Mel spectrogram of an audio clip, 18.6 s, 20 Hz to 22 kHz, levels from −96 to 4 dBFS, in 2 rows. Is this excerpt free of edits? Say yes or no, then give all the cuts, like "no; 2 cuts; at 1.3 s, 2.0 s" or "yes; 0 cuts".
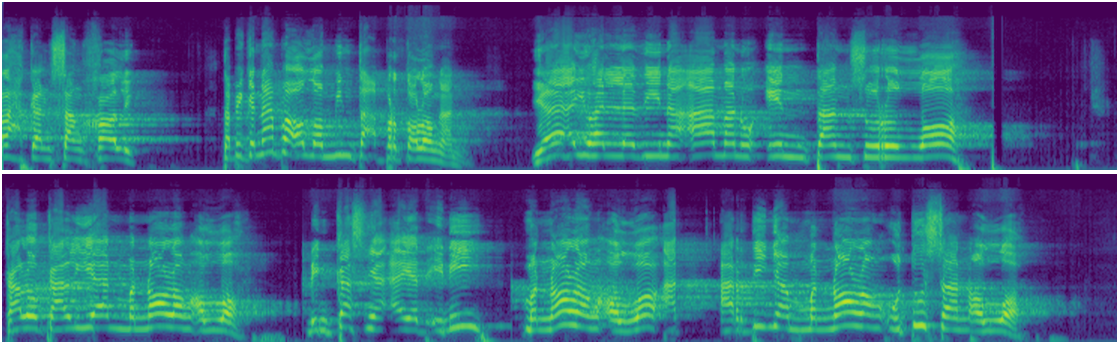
no; 2 cuts; at 11.7 s, 13.5 s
